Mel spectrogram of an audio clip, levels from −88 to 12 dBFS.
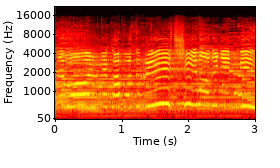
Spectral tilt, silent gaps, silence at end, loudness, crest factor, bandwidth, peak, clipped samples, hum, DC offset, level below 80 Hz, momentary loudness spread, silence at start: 0 dB/octave; none; 0 s; -11 LUFS; 12 dB; 15.5 kHz; -2 dBFS; under 0.1%; none; under 0.1%; -62 dBFS; 4 LU; 0 s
